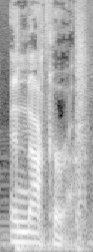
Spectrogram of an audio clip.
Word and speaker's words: Enukara: The first thing I saw when I was looking at your book title, it says Enukara. Is that the correct pronunciation?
